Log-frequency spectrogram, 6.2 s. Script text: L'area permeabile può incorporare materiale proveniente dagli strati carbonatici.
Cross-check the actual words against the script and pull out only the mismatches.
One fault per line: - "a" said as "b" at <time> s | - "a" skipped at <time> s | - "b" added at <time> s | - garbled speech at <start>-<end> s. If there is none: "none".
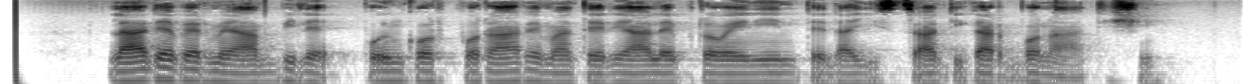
none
